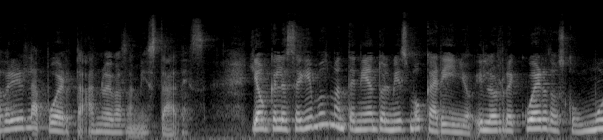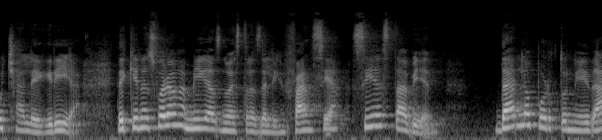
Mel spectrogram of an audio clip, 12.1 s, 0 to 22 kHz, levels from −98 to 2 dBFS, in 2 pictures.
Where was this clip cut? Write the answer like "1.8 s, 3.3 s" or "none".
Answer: 9.5 s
